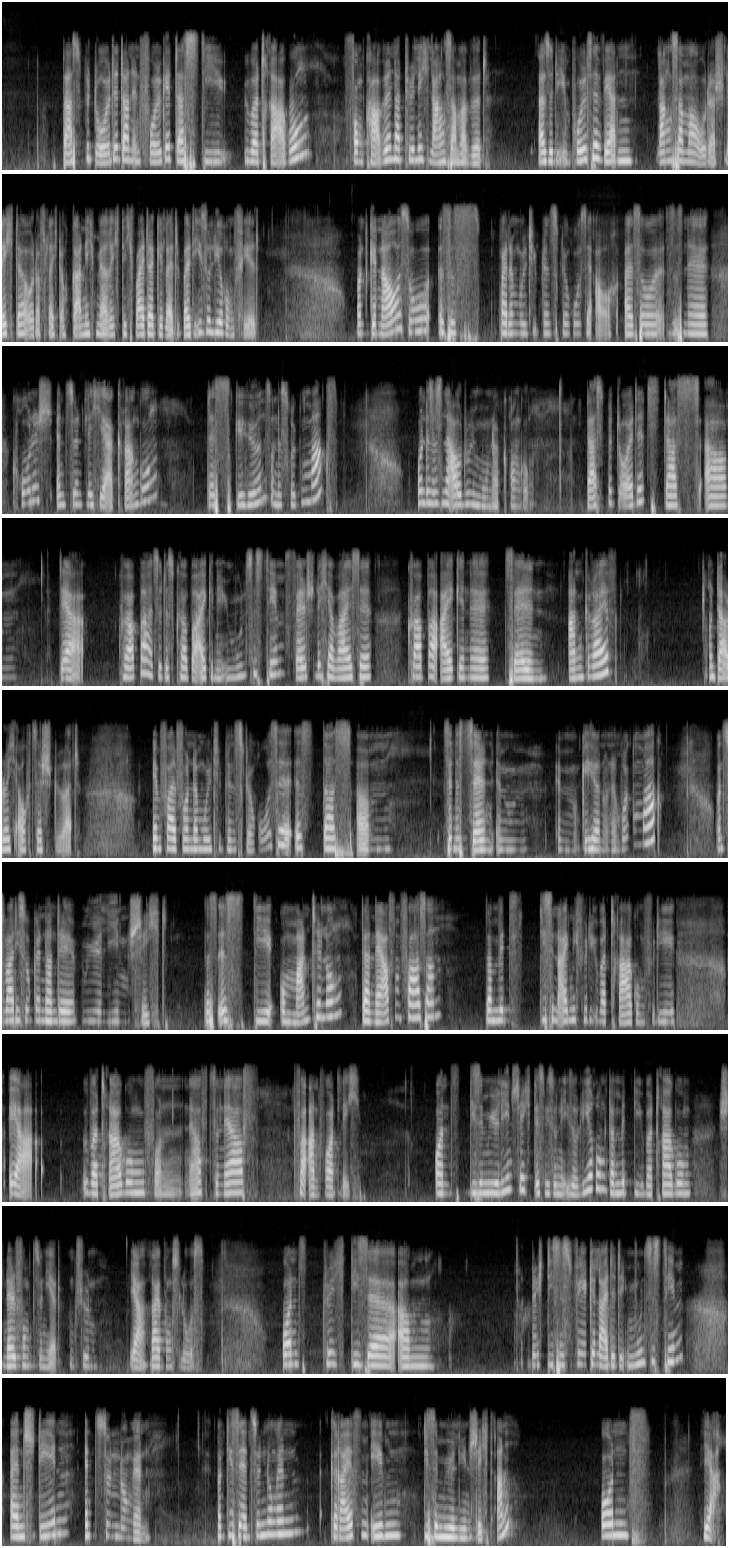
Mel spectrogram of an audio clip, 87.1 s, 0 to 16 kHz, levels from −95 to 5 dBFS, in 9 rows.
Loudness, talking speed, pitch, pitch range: -18 LUFS, 110 wpm, 215 Hz, 200-235 Hz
